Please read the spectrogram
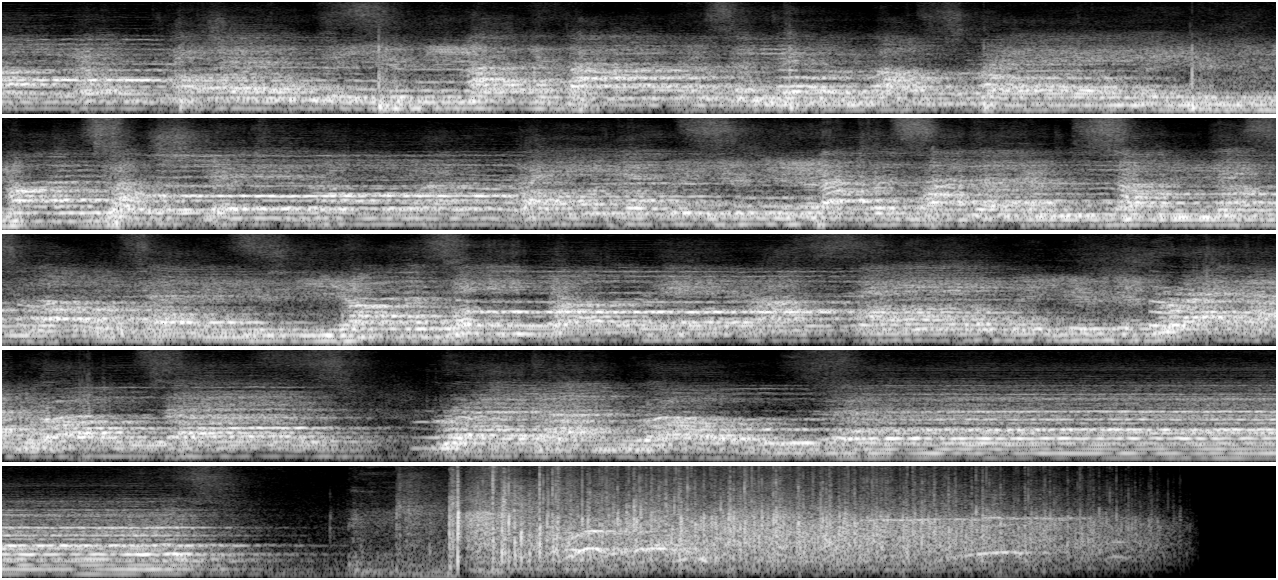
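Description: Mixed-voice choir singing in harmony, ending the song on a long held final chord. Near the end the audience breaks into applause.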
